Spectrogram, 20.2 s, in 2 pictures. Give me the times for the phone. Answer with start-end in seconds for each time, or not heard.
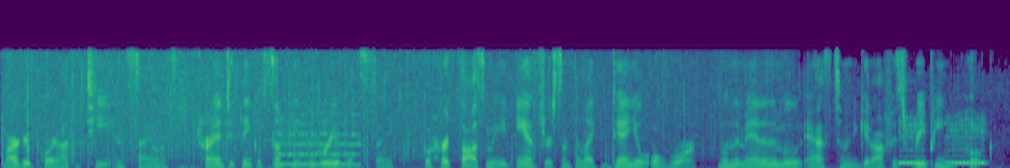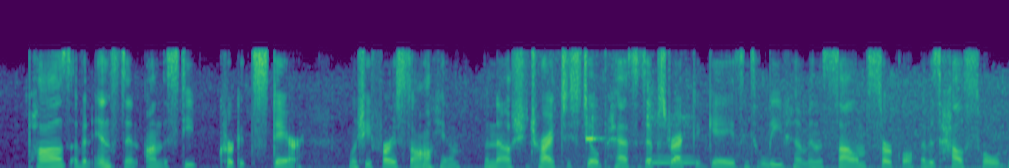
1.8-3.6, 8.9-9.9, 15.3-17.1.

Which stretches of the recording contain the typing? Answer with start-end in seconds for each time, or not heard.
not heard.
